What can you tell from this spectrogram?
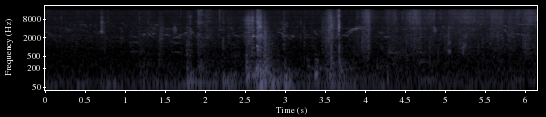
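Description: Outdoor ambience with scattered bird calls and chirps, broken by a few short knocks and one louder rumbling thump about two and a half seconds in.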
